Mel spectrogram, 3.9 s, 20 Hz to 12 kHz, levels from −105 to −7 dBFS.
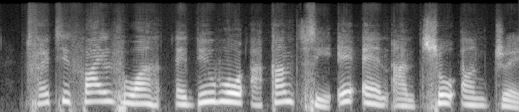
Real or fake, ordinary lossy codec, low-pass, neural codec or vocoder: fake; none; 10.8 kHz; codec, 16 kHz in and 24 kHz out, 0.8 kbps, FocalCodec, streaming, 65536 codes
